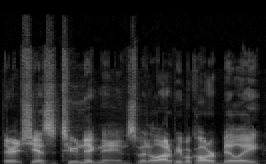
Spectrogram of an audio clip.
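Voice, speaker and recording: A man's voice: fairly low pitch, fast, fairly bright tone, clean tone, no room sound, studio quality. A man co-hosting a casual film history podcast, rambling through stories with frequent fillers and laughs. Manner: rambling storyteller, laughs often, many fillers. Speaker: podcast co-host.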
